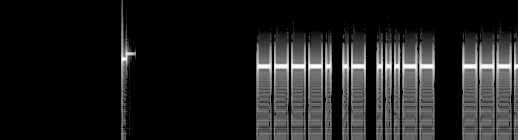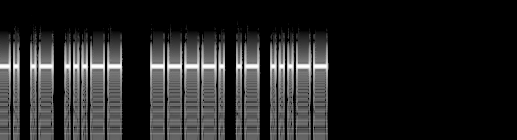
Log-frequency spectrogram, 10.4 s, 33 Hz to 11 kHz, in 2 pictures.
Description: Morse code, heard as a keyed tone, about 28 wpm, 700 Hz. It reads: 9A3 9A3 9A3
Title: Callsign Prefixes for Top 25 DXCC - Repeated 3x - 28wpm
